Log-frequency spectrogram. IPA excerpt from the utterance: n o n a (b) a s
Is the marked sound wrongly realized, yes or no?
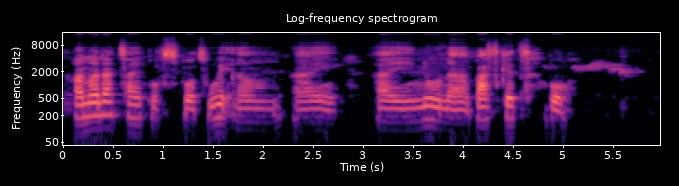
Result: no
